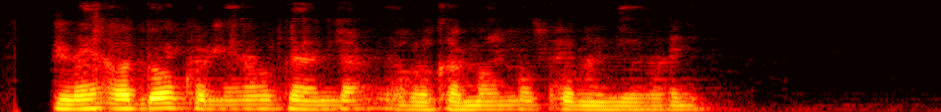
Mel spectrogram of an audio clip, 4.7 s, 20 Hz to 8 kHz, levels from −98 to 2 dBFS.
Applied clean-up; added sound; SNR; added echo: neural mask model DeepFilterNet 3.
